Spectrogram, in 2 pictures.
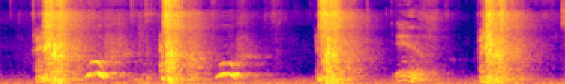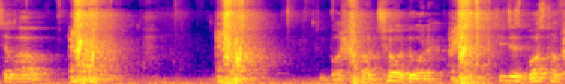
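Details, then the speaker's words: Pit bull sneezing after floors were mopped with bleach: about eight sharp, explosive sneezes in quick succession with snorting breaths between; sneezing hard enough to hit her face and tongue on the floor. "she just bust her Tong little that's how hard she sneezing less bleach don't use too much bleach on the floors"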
